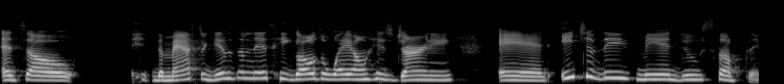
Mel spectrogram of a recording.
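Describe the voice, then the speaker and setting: A woman with a Mississippi accent speaks in a fairly high voice. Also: ordinary pitch variation, fairly slow pace. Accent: Southern US (Mississippi). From US South, Mississippi (Grenada). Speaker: Bible teacher and writer. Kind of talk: casual interview.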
